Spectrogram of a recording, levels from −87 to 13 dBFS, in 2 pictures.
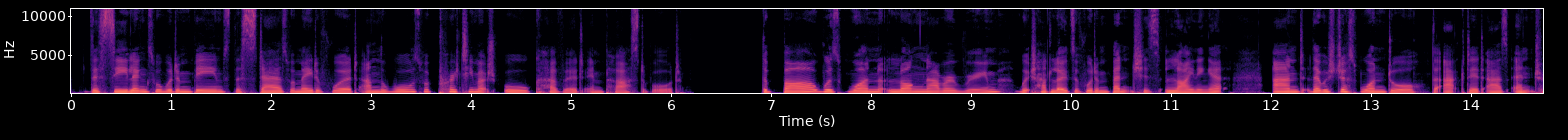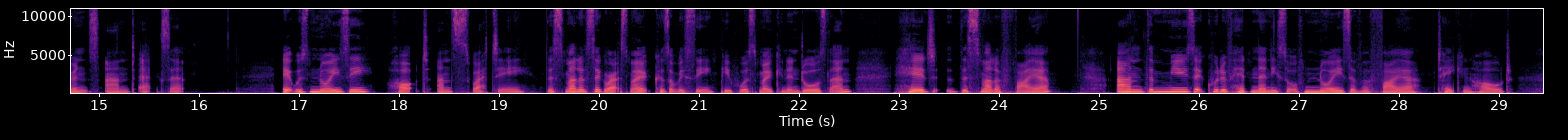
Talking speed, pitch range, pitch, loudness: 175 wpm, 185-225 Hz, 205 Hz, -26 LUFS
